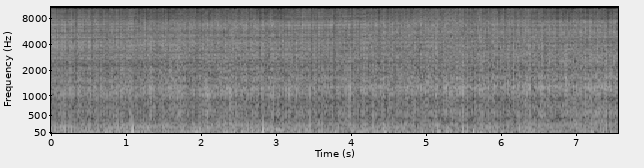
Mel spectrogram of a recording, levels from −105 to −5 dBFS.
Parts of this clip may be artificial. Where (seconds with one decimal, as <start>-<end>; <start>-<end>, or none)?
1.2-3.1; 4.2-7.6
